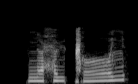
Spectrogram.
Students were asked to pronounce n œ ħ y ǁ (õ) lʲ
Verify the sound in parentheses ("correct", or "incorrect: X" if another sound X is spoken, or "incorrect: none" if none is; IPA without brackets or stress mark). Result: incorrect: o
